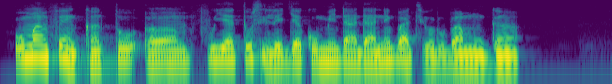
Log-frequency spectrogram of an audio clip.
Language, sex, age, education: Yoruba, male, 30-45, tertiary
